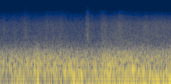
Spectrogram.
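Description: A rainstorm with thunder rolls in over a sandy beach campsite, a loud, steady broadband rumble like heavy rain and distant thunder, continuous and unbroken, with no voices.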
